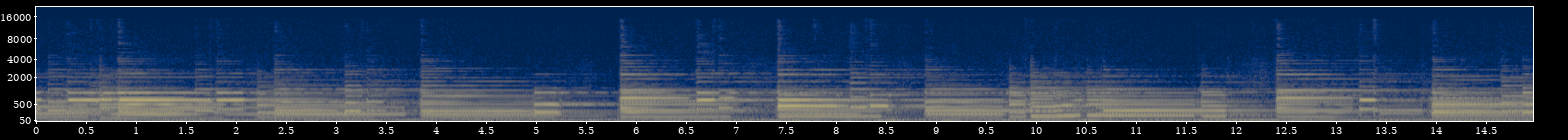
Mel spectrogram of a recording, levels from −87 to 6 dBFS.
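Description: At 0.61 s the audio lurches forward, and roughly a tenth of a second of material is simply gone. This is compressed frames skipped: a few whole frames, around four at 23.2 ms each, were missing or rejected as damaged by the decoder and never played.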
